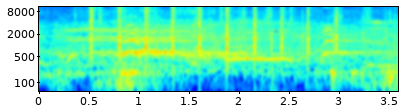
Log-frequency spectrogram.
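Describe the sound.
Scattered audience applause: a dozen or so sharp, uneven claps ring out over a steady murmur of crowd voices and a few raised, cheering tones, lasting a few seconds.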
